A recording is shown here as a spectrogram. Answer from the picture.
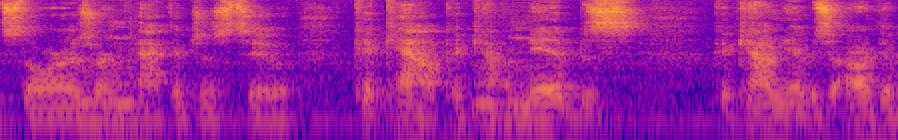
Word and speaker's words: cacao: But the chocolate itself, or the bean inside, was originally called cacao. Cacao. CACAO. The Brits could not pronounce that, so it was easily transferred to chocolate. Okay. Or Cocoa, exactly. So, but it is indeed cacao.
